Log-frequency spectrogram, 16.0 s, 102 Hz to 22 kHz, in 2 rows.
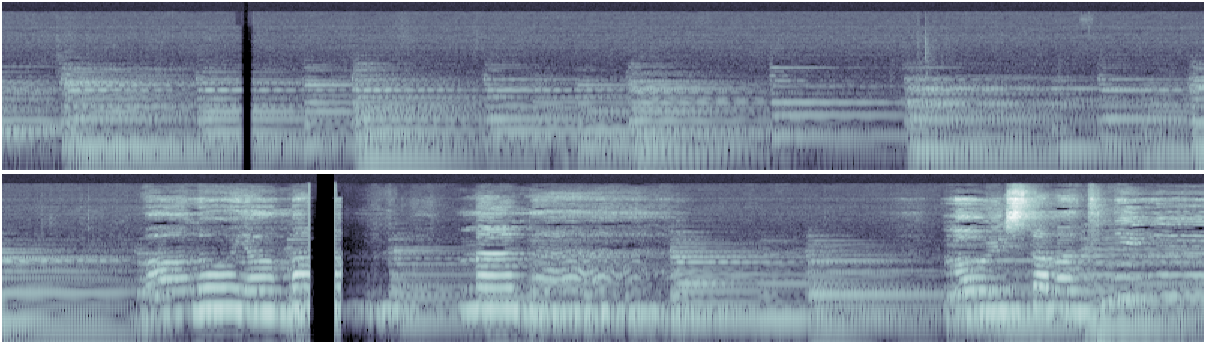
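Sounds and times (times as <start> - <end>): electric keyboard chords: 0.0 - 9.0
woman singing a hymn: 8.9 - 12.8, 14.3 - 16.0.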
